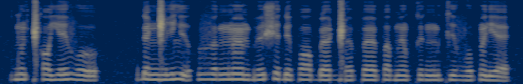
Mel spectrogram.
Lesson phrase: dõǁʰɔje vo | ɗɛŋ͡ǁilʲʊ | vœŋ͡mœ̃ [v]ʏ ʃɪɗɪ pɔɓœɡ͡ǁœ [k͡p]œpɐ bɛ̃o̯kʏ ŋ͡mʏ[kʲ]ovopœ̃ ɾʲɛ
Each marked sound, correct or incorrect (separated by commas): incorrect, incorrect, correct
